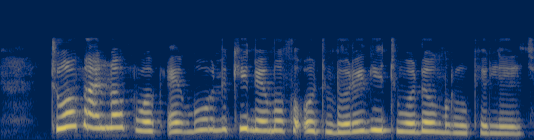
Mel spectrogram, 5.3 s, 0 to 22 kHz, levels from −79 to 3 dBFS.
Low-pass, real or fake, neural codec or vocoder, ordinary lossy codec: 7.2 kHz; fake; autoencoder, 22.05 kHz, a latent of 192 numbers a frame, VITS, trained on one speaker; none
